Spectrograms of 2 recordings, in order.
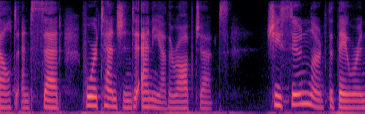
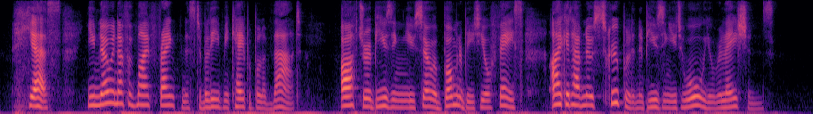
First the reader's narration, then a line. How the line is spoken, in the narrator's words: Elizabeth laughed as she replied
